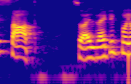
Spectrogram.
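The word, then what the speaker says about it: सात: Now again here I am warning you. Sat. It is a th. It is not a th. Many people, many foreigners or the many people who comes from the South India, they call it as a sath.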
